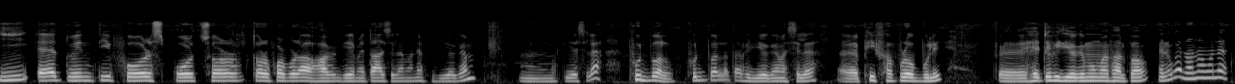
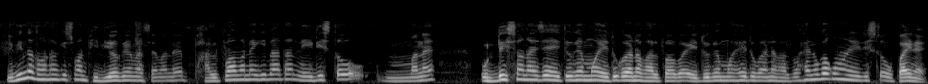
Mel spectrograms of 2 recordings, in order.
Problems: constant background noise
